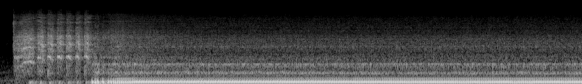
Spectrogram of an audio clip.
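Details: 2015–2018 Yamaha R6 after fuel tank and pump conversion, about a gallon of fuel added: about a second of cranking, then it catches and settles into a steady, even idle with no misfire or knock; healthy start.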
